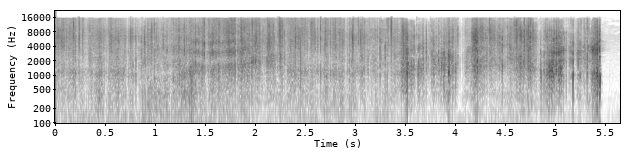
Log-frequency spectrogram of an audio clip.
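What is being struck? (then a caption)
Silicone ear scraped with a wooden ear pick. A thin wooden or bamboo ear pick, held in the fingers, scratches and scrapes inside the ear canal of a white silicone ear mounted on a black binaural microphone. It makes a close, dense, crinkly rustling with a bright hiss. A few sharper, louder scrapes come near the end before the sound cuts off abruptly.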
